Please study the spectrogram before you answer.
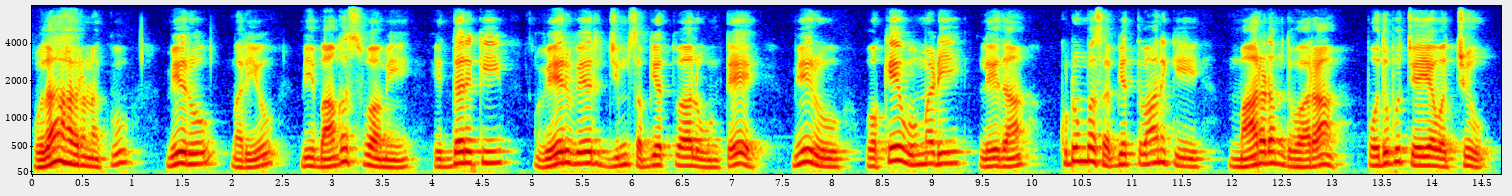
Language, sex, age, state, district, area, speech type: Telugu, male, 60+, Andhra Pradesh, Konaseema, rural, read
